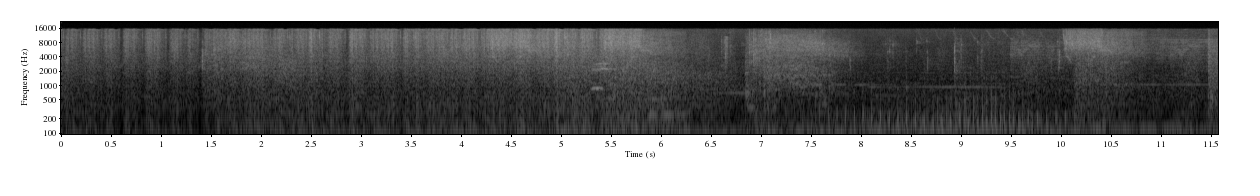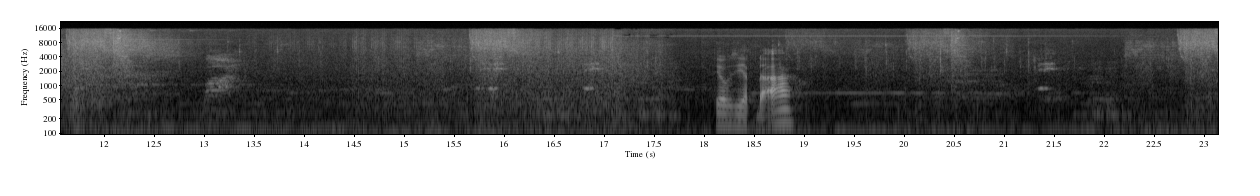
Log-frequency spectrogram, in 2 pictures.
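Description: Metal claws swipe and slash through the air.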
